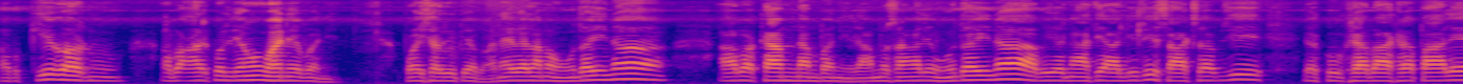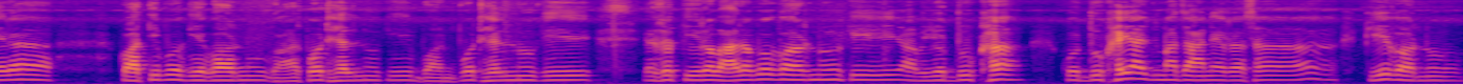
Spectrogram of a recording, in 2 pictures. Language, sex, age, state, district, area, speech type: Nepali, male, 60+, West Bengal, Kalimpong, rural, spontaneous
